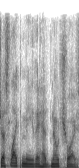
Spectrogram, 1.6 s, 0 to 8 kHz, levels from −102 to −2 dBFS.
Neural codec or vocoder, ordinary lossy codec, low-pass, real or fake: codec, 16 kHz, 8 kbps, FunCodec, trained on Chinese and English, 25 frames a second; AAC, 32 kbps; 7.2 kHz; fake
